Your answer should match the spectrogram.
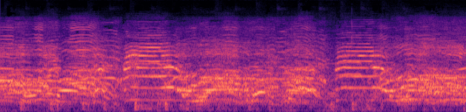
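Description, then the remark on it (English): A large protest crowd chants loudly in unison, repeating a rising and falling phrase in steady cycles over a constant roar of many voices. “the protesting for terrorists who behead babies goes on.”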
